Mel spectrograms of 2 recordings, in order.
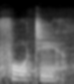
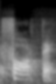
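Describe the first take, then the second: First: It is said in an American English accent. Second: It is said with an Italian pronunciation. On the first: "open uh, O in uh, in um, American English" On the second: "but we pronounce it forte"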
